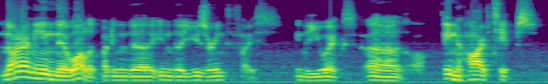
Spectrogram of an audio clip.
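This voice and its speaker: A man's voice: deep voice, moderate pace. A man guest in a casual interview, talking at length in a loose, joking way with frequent restarts. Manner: rambling, joking, self-correcting.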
